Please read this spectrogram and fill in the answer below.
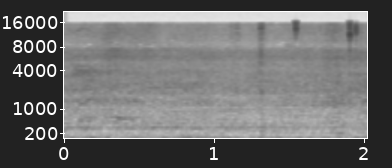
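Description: Steady low hum of a large warehouse store's background noise, with no sudden sounds.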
